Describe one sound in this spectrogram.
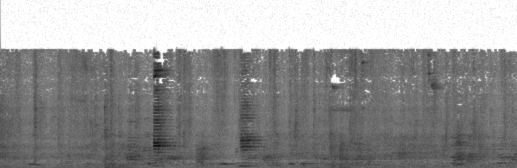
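A motor scooter hums past close by.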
